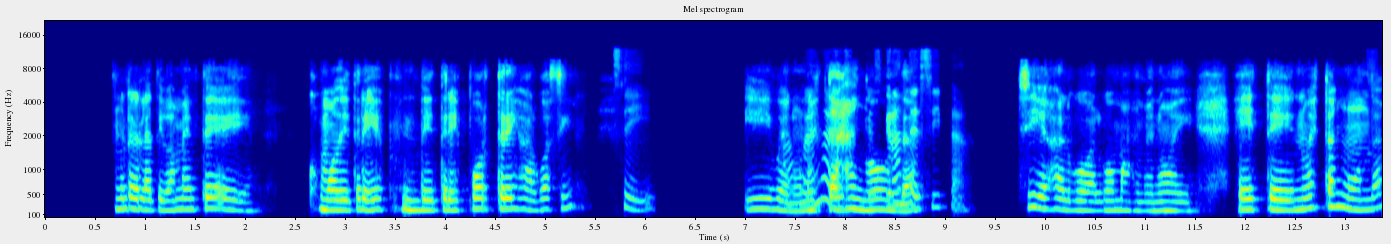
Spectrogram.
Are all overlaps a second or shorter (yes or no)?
no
